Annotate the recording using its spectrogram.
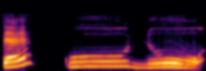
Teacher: اس کے اوپر آپ دیکھیے چھوٹی سی مد بھی ہے نا، اس کا مد کا بھی حق ادا کرنا ہے، تکو، تو کو جو ہے یہ 2 حرکات، لیکن نو جو ہے یہ زیادہ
